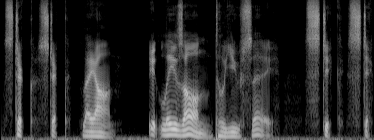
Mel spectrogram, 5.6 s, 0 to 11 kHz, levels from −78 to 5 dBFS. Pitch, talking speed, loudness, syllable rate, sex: 105 Hz, 130 wpm, -20 LUFS, 3.0 syllables/s, male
